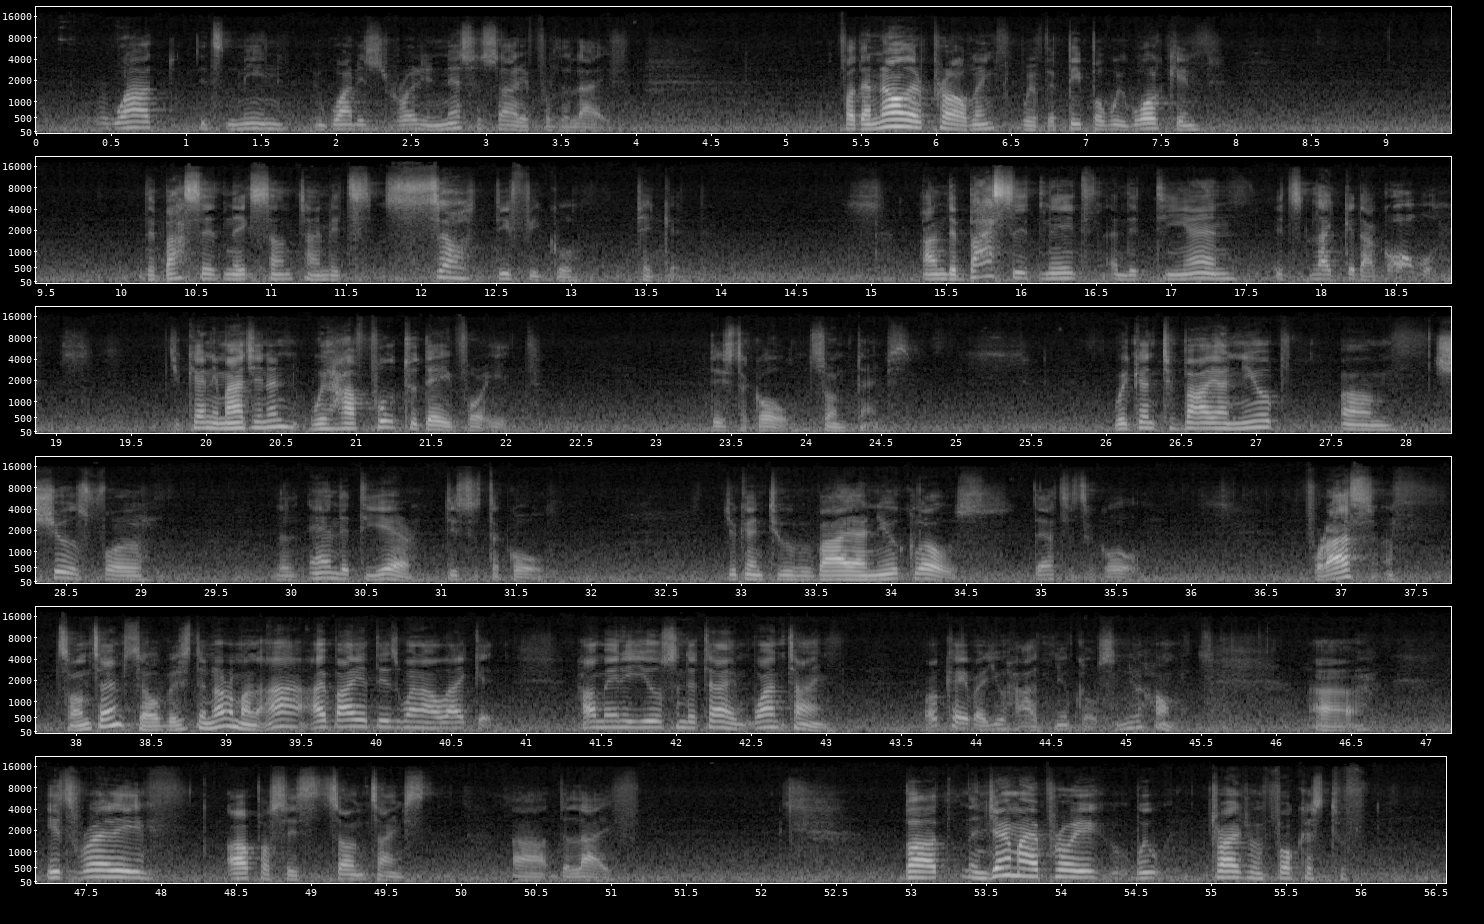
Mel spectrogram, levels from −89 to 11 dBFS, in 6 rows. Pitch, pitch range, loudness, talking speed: 145 Hz, 125-175 Hz, -26 LUFS, 145 wpm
